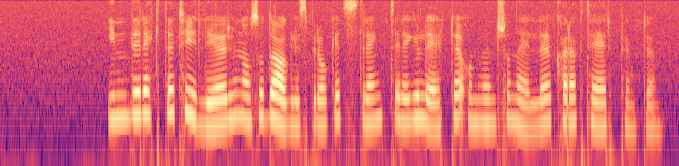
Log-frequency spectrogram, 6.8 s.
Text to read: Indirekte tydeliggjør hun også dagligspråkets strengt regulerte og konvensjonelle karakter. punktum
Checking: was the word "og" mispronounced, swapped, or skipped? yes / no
yes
